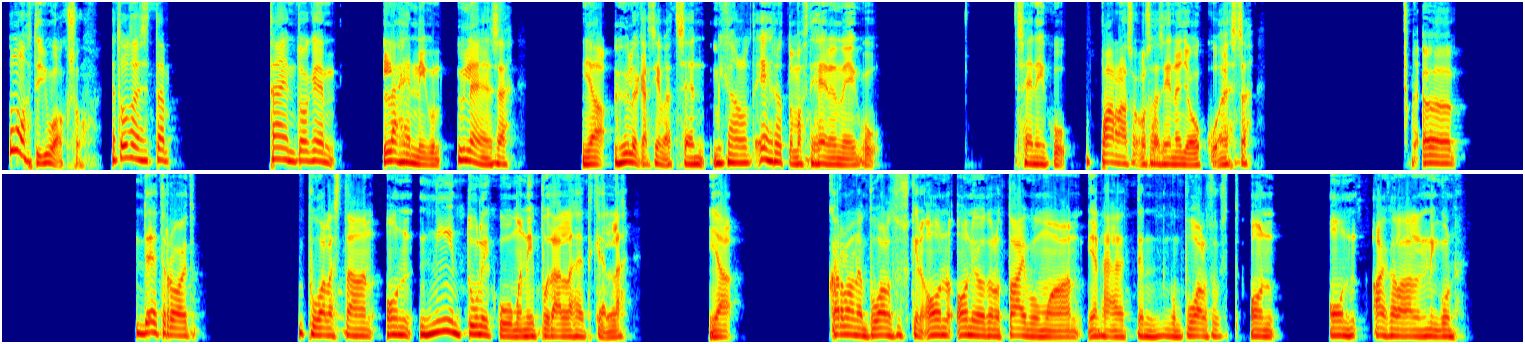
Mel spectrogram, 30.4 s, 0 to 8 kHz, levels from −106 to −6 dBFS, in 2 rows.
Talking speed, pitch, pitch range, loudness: 100 wpm, 125 Hz, 110-145 Hz, -20 LUFS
